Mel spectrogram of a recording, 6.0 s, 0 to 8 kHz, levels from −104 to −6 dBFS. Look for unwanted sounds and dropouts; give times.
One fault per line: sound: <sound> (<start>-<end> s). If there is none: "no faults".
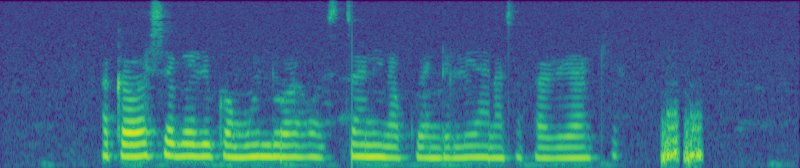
sound: laugh (5.0-5.3 s)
